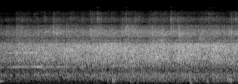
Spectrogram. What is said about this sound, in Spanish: ¿Cuántos pueden decir amén? O sea que puedes dar otra vez un fuerte aplauso al Señor.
